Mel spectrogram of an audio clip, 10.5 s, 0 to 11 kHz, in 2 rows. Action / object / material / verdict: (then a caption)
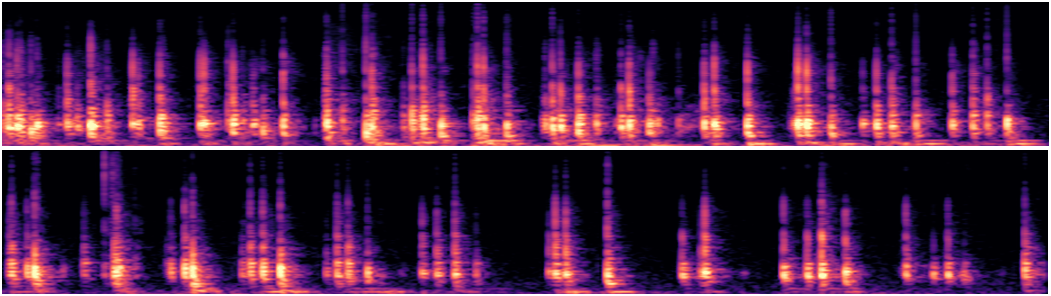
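tap / watermelon half / watermelon rind / none. Long black nails rapidly tap and knock on the solid dome of a large watermelon half resting on a plate. The result is a dense stream of short, dull thunks centered around 470 Hz, each dying away almost instantly, with faint clicky tops.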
